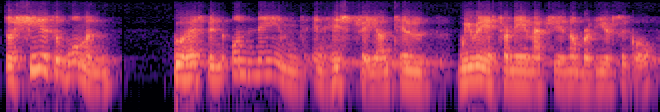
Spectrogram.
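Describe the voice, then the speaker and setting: Irish male interview guest, earnest and measured, mid pitch, echoey phone-quality line. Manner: earnest, deliberate, pausing with fillers. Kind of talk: conversational interview answers. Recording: tinny echoey call line.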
